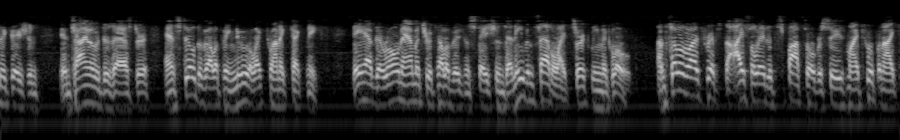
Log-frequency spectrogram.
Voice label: radio commercial; ARRL; Bob Hope; 1977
